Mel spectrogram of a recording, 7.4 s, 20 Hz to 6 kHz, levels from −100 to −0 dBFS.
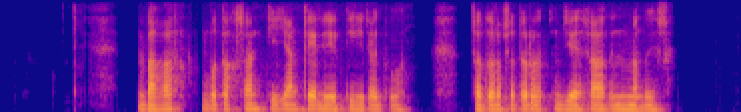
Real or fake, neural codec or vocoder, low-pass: fake; codec, 16 kHz in and 24 kHz out, 1.1 kbps, FireRedTTS-2 codec; 5.4 kHz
